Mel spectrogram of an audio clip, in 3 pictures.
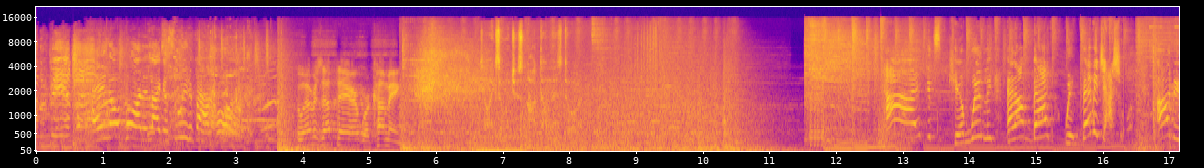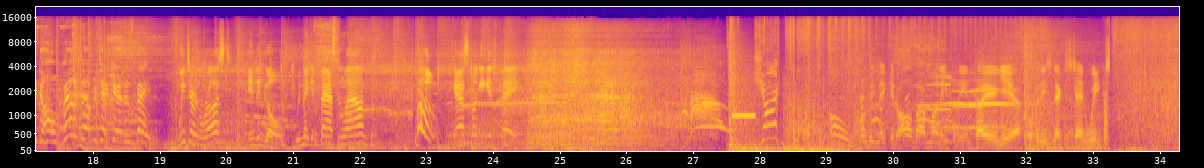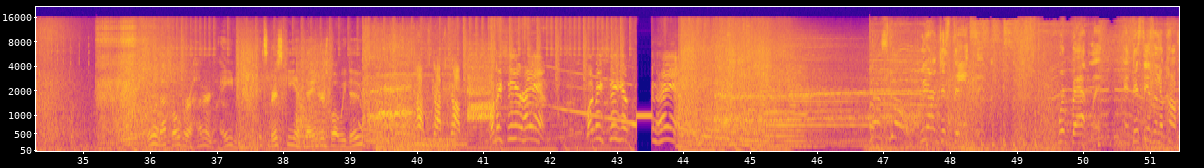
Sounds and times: Music: 0.0 - 24.6, 36.0 - 51.4.

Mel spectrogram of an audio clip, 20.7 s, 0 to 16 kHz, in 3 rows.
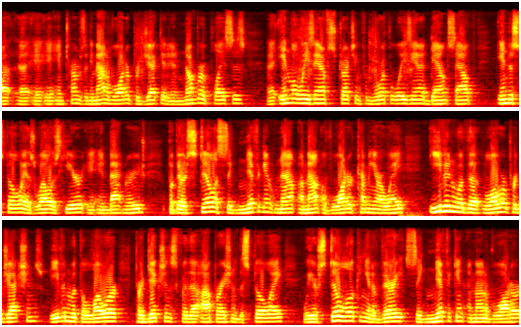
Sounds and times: Speech: 0.0 - 20.6.

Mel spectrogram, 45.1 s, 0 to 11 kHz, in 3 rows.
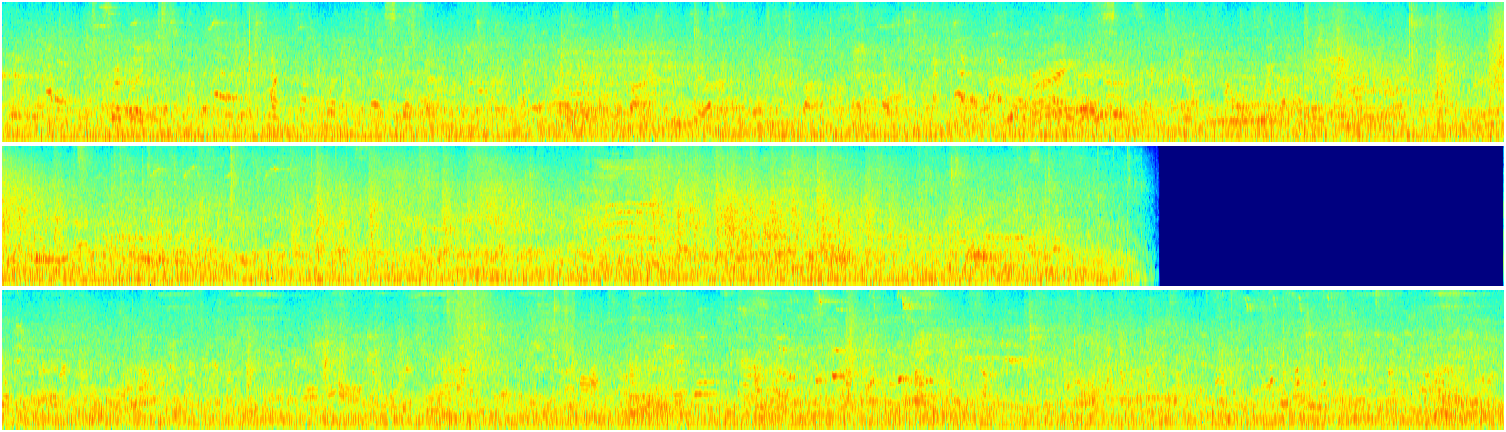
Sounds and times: Speech: 0.0 - 26.6, 30.0 - 45.0.

